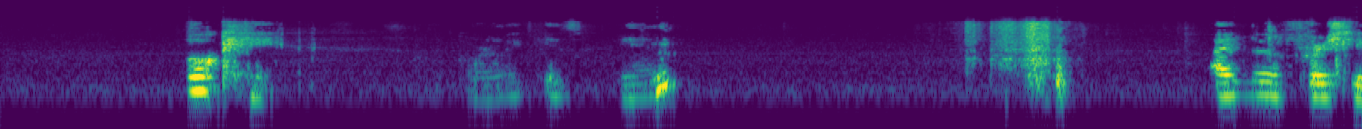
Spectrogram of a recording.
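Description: A middle-aged woman speaks nearby in short bursts.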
